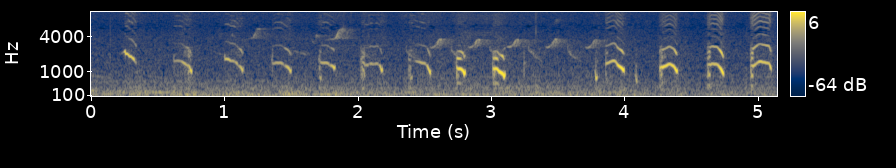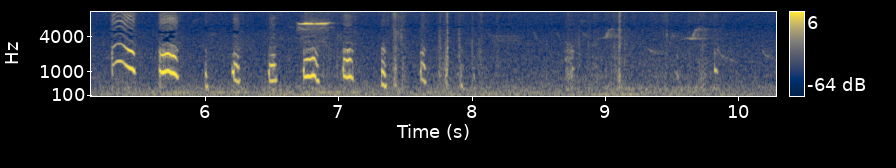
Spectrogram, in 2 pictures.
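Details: Cavalier King Charles Spaniel puppies, 25 days old and barely walking, whimper in high, falling squeals that overlap in a rapid chorus.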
